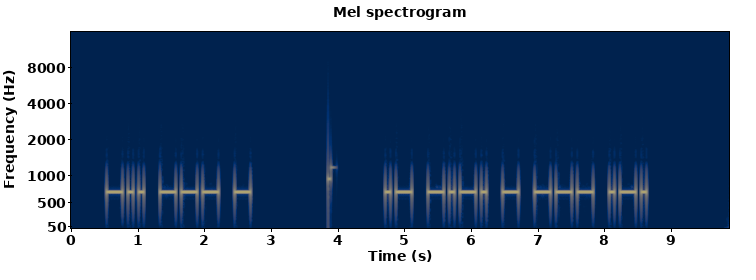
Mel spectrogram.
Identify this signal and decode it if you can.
Morse code, heard as a keyed tone, about 15 wpm, 700 Hz. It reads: DOT ACTOR
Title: Sentences from Top 1500 Words - New Word Drill - 15wpm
